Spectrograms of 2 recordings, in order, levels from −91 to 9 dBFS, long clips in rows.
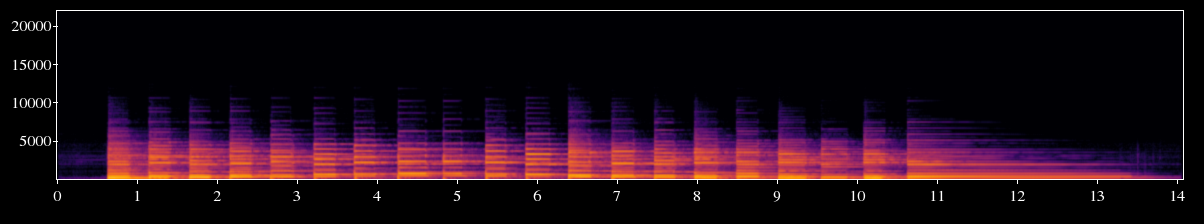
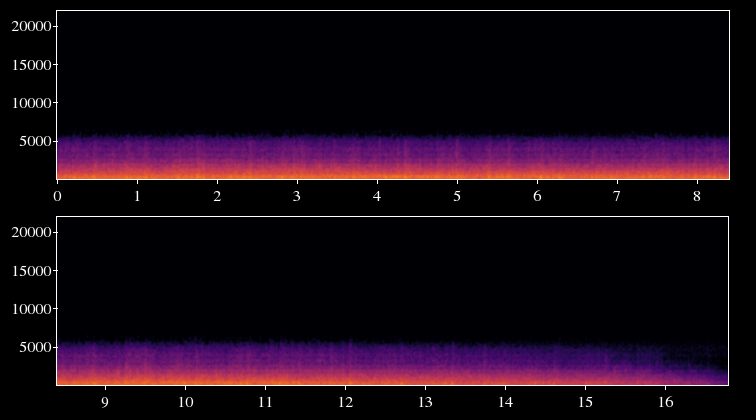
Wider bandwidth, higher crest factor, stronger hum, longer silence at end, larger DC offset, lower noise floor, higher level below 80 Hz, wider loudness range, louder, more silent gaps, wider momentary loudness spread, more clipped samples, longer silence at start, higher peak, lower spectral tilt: first, 7.8 kHz vs 5.8 kHz; about the same, 16 dB vs 16 dB; first, 60 Hz at -55 dBFS vs none; first, 0.65 s vs 0.45 s; neither; first, -66 dBFS vs -52 dBFS; second, -50 dBFS vs -38 dBFS; second, 5 LU vs 8 LU; first, -15 LUFS vs -24 LUFS; neither; first, 14 LU vs 10 LU; neither; first, 0.65 s vs 0 s; first, 0 dBFS vs -8 dBFS; second, -6 dB/octave vs -7.5 dB/octave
